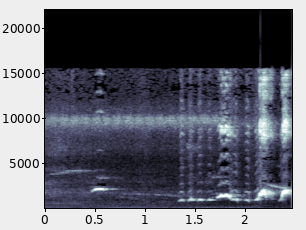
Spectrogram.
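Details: White-rumped shama giving a single rising whistle, then a pause, then a quick string of warbled fluty notes that climb toward the end.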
